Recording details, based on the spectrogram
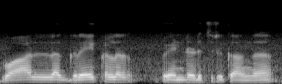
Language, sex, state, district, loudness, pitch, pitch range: Tamil, male, Tamil Nadu, Kanyakumari, -13 LUFS, 110 Hz, 100-110 Hz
